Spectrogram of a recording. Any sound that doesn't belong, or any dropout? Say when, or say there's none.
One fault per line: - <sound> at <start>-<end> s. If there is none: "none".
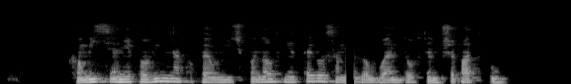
- dropout at 3.5-3.5 s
